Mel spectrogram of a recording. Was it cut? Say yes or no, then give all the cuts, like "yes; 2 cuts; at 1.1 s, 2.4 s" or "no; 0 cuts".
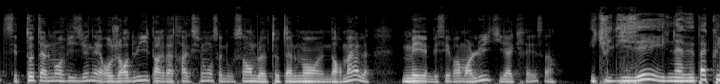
yes; 2 cuts; at 1.5 s, 4.3 s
